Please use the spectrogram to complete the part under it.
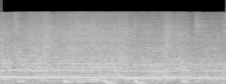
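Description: A loud race car engine drones steadily with a constant tone, broken by a few low thumps and revving dips as gears change.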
